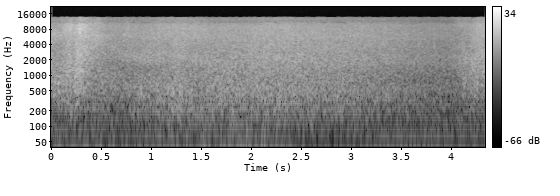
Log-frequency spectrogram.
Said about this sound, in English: So I'm able to head outside as huge waves crash against the side of the ship and send white froth into the air.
